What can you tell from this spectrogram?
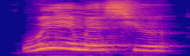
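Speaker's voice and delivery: a touch of a shout; crying out. A narrator's reading. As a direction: call it out to the company. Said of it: "cria-t-il".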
